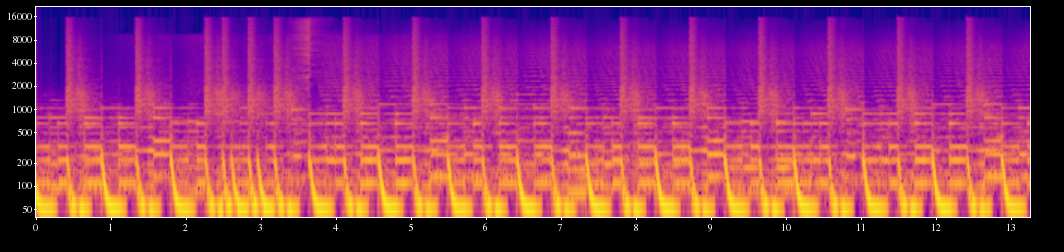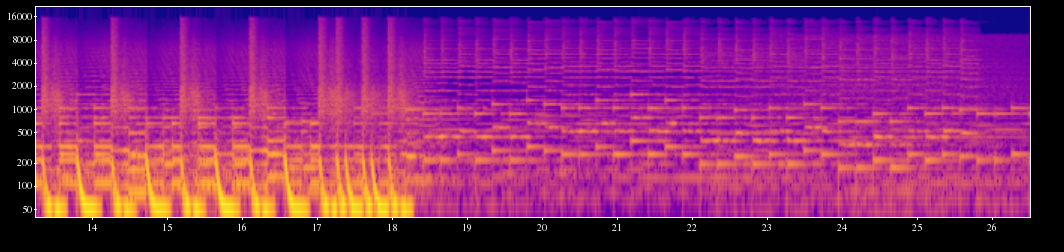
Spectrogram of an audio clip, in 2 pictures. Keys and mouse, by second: 0.0-1.8 typing, 6.8 Tab, 9.5 KP_1, 9.9-13.2 z, 13.8 click, 14.0 Tab, 14.5 ctrl+r, 15.5 s, 17.5 ctrl+b, 20.0 z, 20.5 z, 21.2 e, 24.2 ctrl+Tab, 25.8 x.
